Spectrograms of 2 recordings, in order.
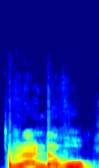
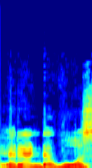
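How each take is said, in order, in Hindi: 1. यह शब्द 's' की आवाज़ के बिना खत्म होता है। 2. यह शब्द 's' की आवाज़ के साथ खत्म होता है। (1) "इसका एस साइलेंट है" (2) "मत पढ़ना"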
